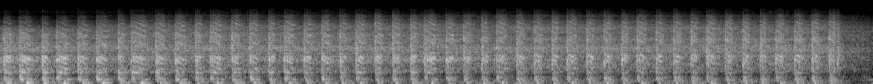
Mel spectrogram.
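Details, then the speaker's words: Mazda Miata after a DIY turbo install, cranked with the fuel injectors disabled to prime the turbo with oil: steady starter cranking at about three beats a second, no firing, then it stops; normal cranking without starting. "Okay. That's just to get oil on the turbo."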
